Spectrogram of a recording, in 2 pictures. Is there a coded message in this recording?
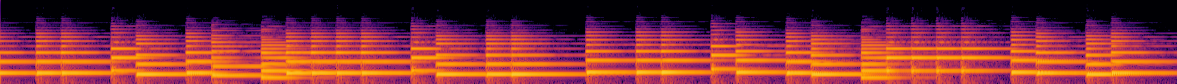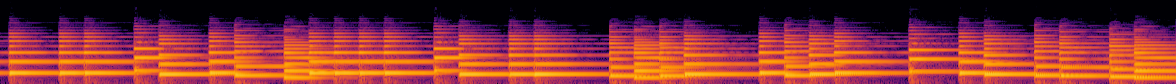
No.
